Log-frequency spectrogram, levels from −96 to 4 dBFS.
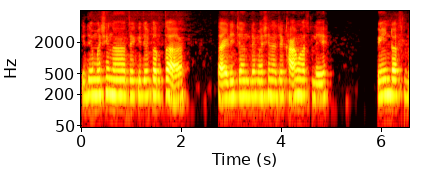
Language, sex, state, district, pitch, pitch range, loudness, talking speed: Konkani, male, Goa, North and South Goa, 185 Hz, 175-190 Hz, -17 LUFS, 110 wpm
